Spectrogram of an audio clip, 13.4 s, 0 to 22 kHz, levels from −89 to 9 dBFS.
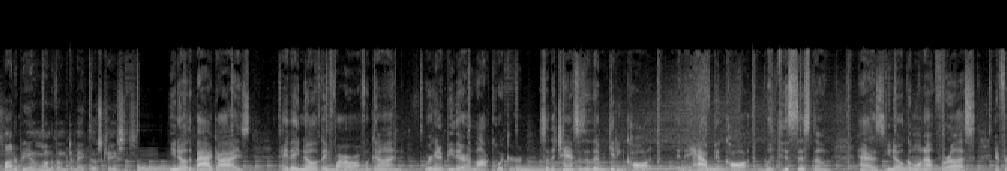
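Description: At 5.21 to 5.27 s, loose connector crackle: an intermittent contact briefly chops the signal, producing a short, irregular scratchy burst over the sound.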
